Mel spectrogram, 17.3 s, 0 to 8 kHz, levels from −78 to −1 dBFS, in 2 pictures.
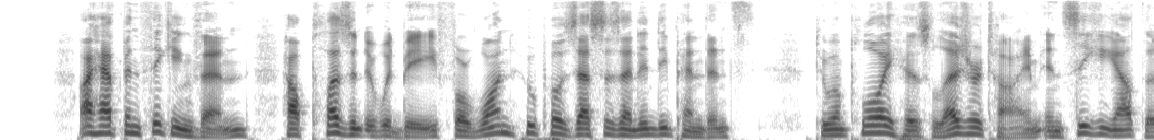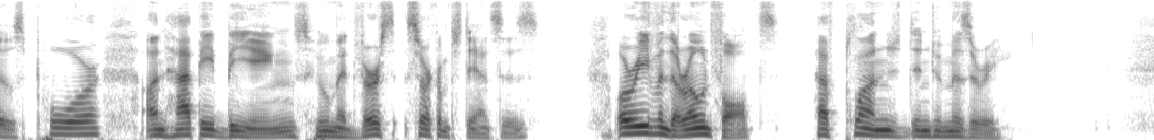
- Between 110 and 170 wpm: Yes, average, 140 wpm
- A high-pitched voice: No, low, 115 Hz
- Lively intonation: Yes, wide, 5.7 semitones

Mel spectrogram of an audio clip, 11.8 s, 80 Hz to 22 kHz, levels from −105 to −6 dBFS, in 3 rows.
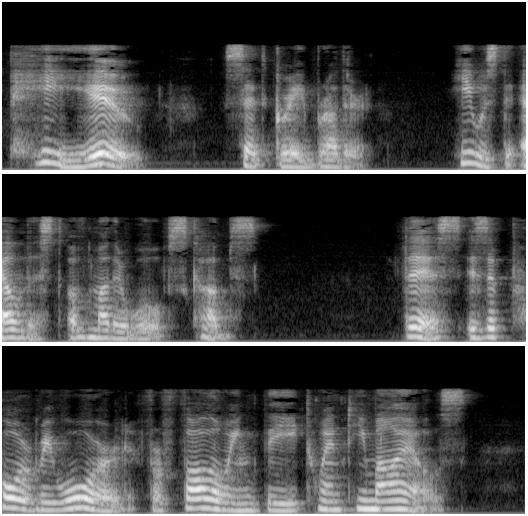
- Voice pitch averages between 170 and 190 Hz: Yes, medium, 185 Hz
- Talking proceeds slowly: Yes, slow, 110 wpm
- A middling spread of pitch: Yes, average, 4.2 semitones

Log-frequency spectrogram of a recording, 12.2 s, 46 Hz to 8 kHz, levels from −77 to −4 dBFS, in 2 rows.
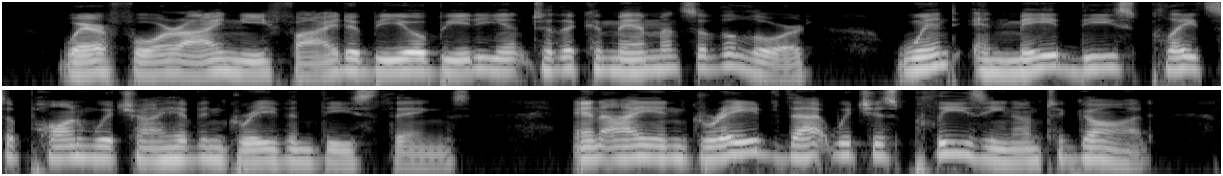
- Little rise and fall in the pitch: No, average, 3.7 semitones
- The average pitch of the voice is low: Yes, low, 120 Hz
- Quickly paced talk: No, average, 170 wpm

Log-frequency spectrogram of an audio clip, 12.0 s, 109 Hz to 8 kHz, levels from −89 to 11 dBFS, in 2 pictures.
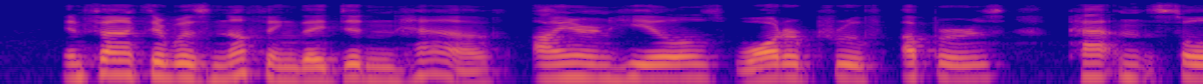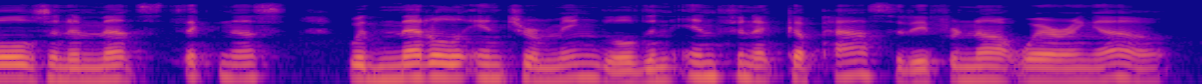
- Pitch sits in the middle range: Yes, medium, 150 Hz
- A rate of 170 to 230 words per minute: No, slow, 135 wpm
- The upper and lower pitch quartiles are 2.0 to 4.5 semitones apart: Yes, average, 2.8 semitones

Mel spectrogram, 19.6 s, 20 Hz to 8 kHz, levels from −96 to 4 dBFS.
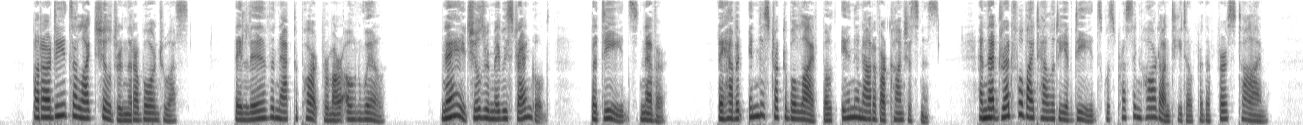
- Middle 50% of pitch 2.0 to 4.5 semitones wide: No, wide, 5.5 semitones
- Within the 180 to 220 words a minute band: No, average, 170 wpm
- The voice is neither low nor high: Yes, medium, 175 Hz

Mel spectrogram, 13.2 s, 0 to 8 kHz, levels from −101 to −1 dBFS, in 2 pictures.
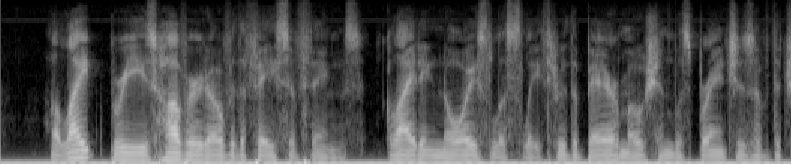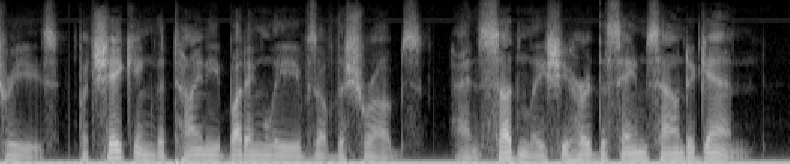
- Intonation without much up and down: No, average, 3.3 semitones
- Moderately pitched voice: No, very low, 90 Hz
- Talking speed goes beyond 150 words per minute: Yes, average, 165 wpm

